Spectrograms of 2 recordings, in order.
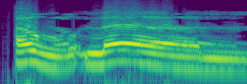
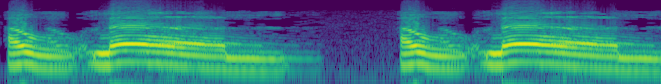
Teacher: غین کی آواز جریان رکھتی ہے اور اچانک منقطع نہیں ہوتی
